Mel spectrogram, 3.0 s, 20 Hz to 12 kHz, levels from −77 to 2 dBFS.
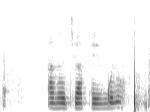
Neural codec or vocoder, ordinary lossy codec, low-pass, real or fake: none; Opus, 64 kbps; 7.2 kHz; real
